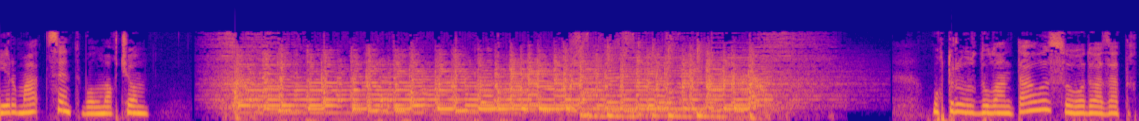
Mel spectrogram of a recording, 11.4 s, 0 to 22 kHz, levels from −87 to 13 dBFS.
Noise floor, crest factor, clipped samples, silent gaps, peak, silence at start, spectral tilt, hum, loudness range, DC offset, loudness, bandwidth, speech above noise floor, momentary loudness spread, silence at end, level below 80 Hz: -41 dBFS; 12 dB; under 0.1%; none; 0 dBFS; 0 s; -5 dB/octave; none; 4 LU; under 0.1%; -12 LUFS; 8.8 kHz; 30 dB; 7 LU; 0.05 s; -34 dBFS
